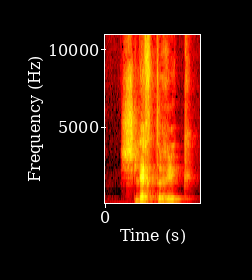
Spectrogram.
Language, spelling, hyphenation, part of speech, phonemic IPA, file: Dutch, slechterik, slech‧te‧rik, noun, /ˈslɛx.təˌrɪk/, Nl-slechterik.ogg
- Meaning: baddie, bad guy, villain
